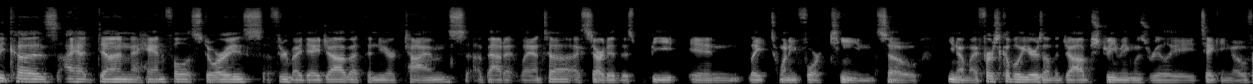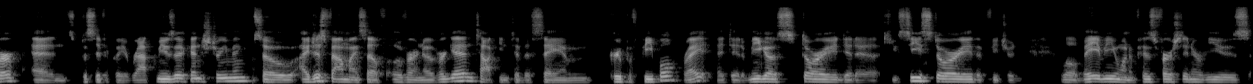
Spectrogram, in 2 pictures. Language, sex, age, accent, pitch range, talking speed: English, male, 20-39, American, 105-130 Hz, 200 wpm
